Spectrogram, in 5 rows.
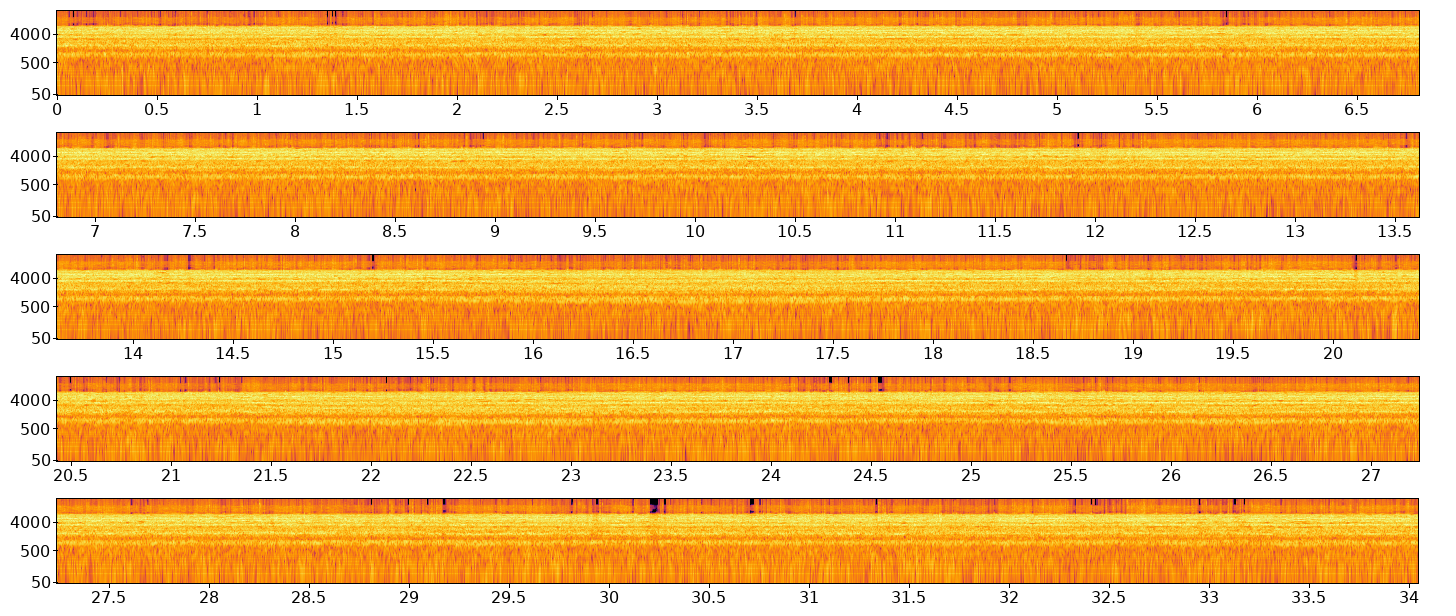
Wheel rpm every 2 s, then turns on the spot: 230, 230, 230, 230, 230, 230, 230, 230, 210, 230, 230, 220, 230, 230, 230, 230, 230.
none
